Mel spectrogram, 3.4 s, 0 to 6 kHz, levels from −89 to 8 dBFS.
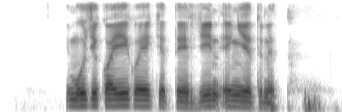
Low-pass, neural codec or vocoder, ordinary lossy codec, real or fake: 5.4 kHz; none; none; real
